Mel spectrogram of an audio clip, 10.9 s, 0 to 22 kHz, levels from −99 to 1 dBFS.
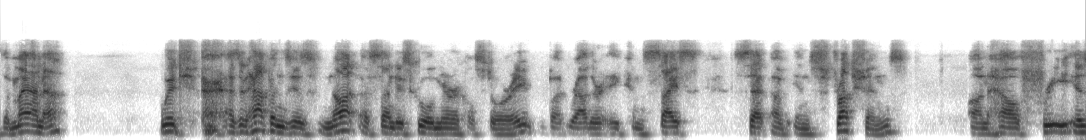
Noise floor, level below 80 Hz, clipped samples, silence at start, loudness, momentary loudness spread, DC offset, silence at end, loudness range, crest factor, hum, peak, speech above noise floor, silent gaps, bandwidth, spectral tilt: -69 dBFS; -72 dBFS; under 0.1%; 0 s; -20 LUFS; 11 LU; under 0.1%; 0 s; 4 LU; 18 dB; none; -4 dBFS; 48 dB; none; 8 kHz; -4 dB/octave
